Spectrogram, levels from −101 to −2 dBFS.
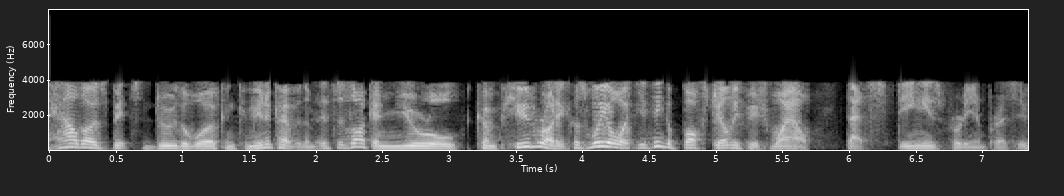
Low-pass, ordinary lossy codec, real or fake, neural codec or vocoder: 7.2 kHz; AAC, 16 kbps; real; none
